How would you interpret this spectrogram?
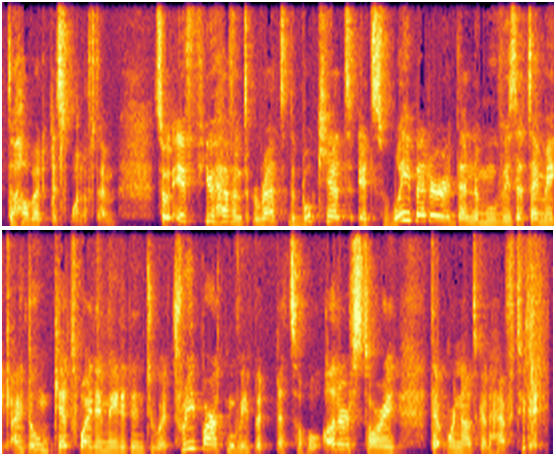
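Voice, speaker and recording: Young woman, native Dutch speaker, for a casual book chat full of asides, slightly higher voice. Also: a little fast. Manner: chatty, many fillers and asides. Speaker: book reviewer. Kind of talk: casual book review talk.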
